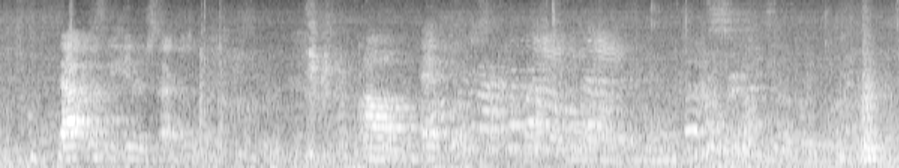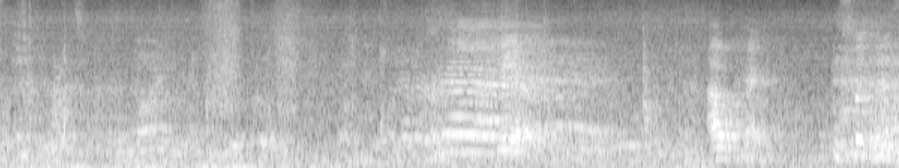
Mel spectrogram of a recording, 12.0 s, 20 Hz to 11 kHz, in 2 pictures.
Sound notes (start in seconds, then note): 2.9 cries from crowd to slow down; 8.6 more sarcastic cheers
